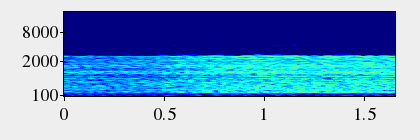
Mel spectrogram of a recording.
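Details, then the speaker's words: Icom IC-746 Pro after full power cycle, supply at about 13.8–14 V, squelch working and S-meter back down: steady even hiss with no crackle, distortion or dropouts; normal receiver background noise. "it sounds normal and the s meter is gone you know how it was full scale before now it's uh it's all the way down"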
